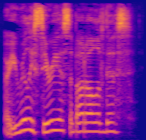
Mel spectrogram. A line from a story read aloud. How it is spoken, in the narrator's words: He said quietly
